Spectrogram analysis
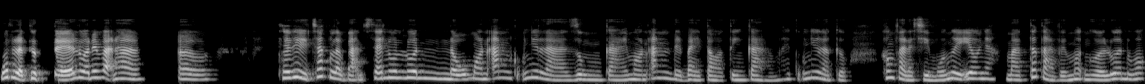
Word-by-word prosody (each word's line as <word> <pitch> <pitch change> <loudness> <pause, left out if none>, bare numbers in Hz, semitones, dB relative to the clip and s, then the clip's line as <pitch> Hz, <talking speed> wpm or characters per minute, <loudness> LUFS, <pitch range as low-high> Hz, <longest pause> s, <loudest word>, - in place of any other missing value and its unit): rất 310 +4 +3
là 285 - +8
thực 275 -2 +4
tế 215 +1 +9
luôn 295 0 +3
ấy 310 - +4
bạn 285 -4 +5
ha. 260 -3 +4 0.4
Ờ, 230 -2 -1 0.8
thế 295 - +6
thì 315 -4 +4
chắc 370 0 +2
là 280 -4 +2
bạn 210 -1 0
sẽ 275 -1 +3
luôn 310 +1 +1
luôn 290 -4 +1
nấu 230 0 +2
món 260 -2 -2
ăn 290 +3 0
cũng 280 - -8
như 315 0 -2
là 205 -7 -2
dùng 215 -1 -3
cái 210 0 -3
món 225 -1 -2
ăn 285 +2 -3
để 220 - -4
bày 205 -1 -4
tỏ 200 -3 -3
tình 210 -2 -3
cảm, 200 -4 -4
hay 245 - -9
cũng 250 +3 -7
như 295 0 -3
là, 235 -5 -3
kiểu, 200 - -7 0.4
không 310 +1 -2
phải 255 -6 0
là 200 - -2
chỉ 205 +1 -2
mỗi 200 +3 -3
người 265 -1 +2
yêu 275 0 +2
nha, 260 -1 -4
mà 215 -2 -2
tất 340 +1 -1
cả 250 -8 -2
với 195 - -5
mọi 240 +4 -2
người 210 -2 0
luôn, 255 +3 0
đúng 240 -1 -3
không? 260 +1 -4
245 Hz, 285 wpm, -20 LUFS, 215-285 Hz, 0.8 s, tế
